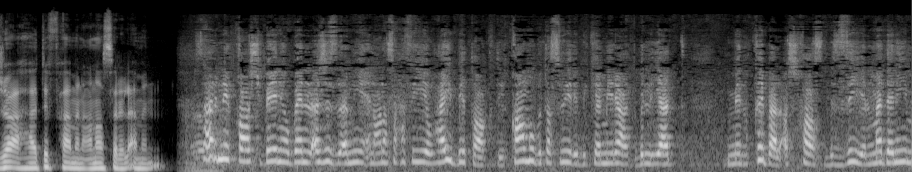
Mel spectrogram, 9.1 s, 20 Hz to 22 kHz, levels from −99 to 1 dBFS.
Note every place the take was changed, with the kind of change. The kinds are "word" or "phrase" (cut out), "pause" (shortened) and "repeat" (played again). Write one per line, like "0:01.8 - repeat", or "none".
0:06.4 - word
